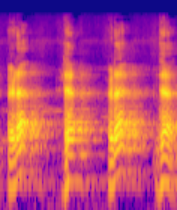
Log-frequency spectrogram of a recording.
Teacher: जब ड़ का उच्चारण करते हो तो जीभ जो होती है वो बाहर की ओर फेंकती है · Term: उच्छिप्त व्यंजन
